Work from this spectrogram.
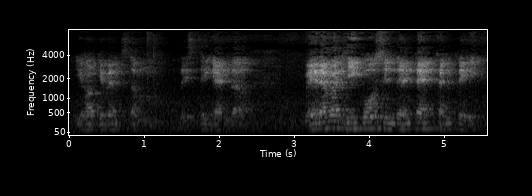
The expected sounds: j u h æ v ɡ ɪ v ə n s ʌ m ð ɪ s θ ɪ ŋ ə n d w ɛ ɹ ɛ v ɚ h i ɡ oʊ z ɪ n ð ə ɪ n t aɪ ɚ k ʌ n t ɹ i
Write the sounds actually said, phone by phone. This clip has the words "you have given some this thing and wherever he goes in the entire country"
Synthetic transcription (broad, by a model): j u h æ v ɡ ɪ v ə n s ʌ m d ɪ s t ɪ ŋ ə n d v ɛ ɹ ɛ v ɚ h i ɡ oʊ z ɪ n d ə ɪ n t aɪ ɚ k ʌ n t ɹ i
